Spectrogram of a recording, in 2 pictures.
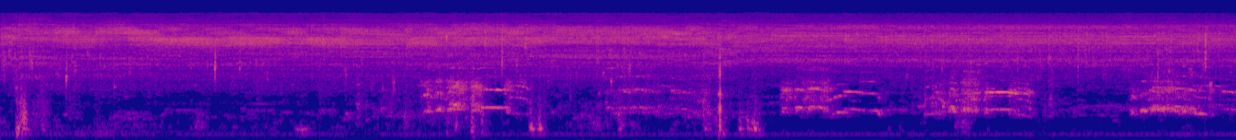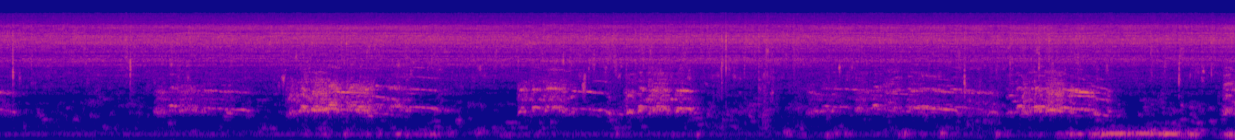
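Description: Water runs steadily from a tap.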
